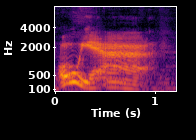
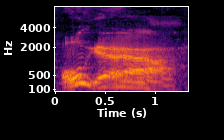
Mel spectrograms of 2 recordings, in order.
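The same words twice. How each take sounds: First: It is said in a normal pitch. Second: It is said in a deeper voice.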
